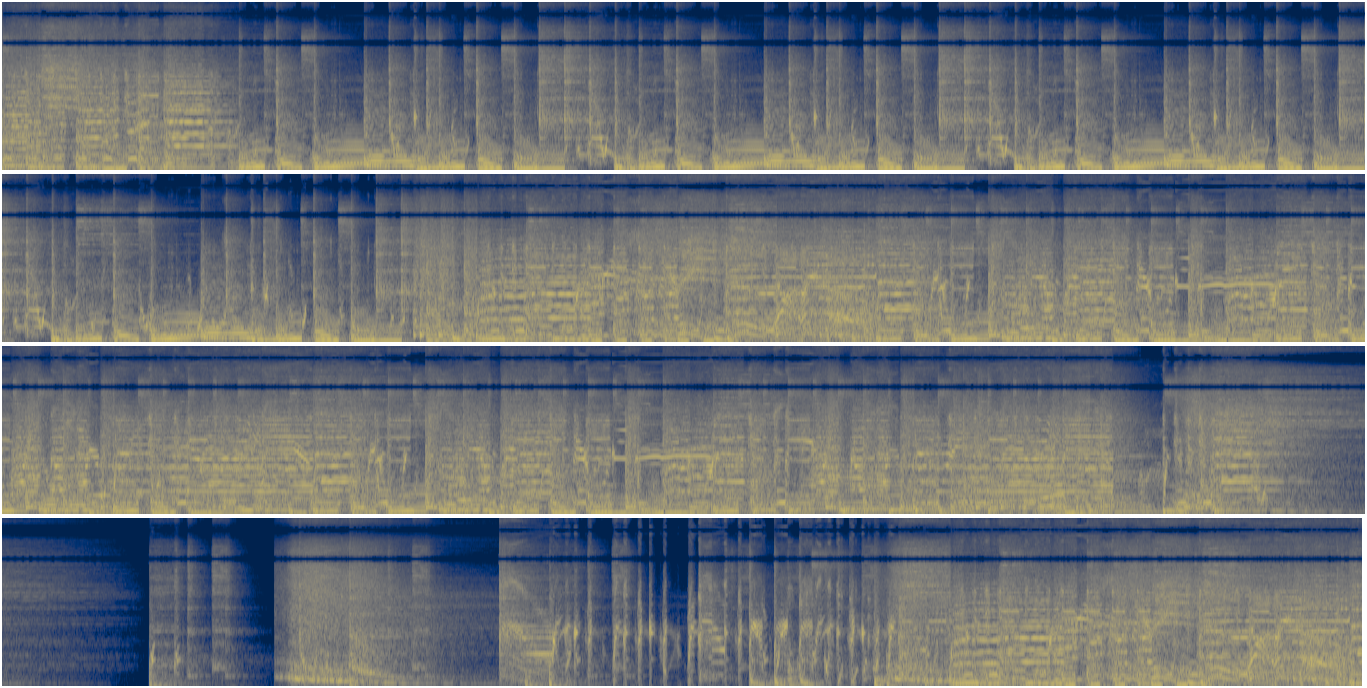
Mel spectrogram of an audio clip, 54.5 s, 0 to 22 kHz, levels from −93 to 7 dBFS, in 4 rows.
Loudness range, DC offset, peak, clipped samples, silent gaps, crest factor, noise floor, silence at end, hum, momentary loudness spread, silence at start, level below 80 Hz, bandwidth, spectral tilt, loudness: 7 LU; under 0.1%; -4 dBFS; under 0.1%; none; 14 dB; -62 dBFS; 0 s; none; 7 LU; 0 s; -28 dBFS; over 20 kHz; -4.5 dB/octave; -19 LUFS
